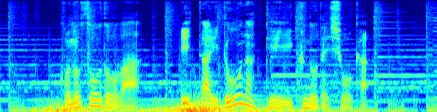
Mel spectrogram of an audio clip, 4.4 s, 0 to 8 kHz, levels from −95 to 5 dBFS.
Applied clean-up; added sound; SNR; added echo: none; Wind; -2 dB; none.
